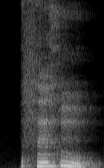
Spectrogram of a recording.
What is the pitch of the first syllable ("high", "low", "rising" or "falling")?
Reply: high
